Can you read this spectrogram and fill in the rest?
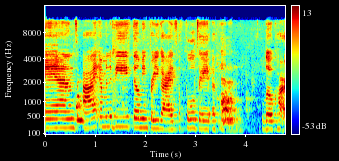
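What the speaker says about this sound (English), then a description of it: "That's my dog in the background." A dog barking in the background indoors, wanting to come inside, faint yips heard under someone speaking close to the microphone.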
